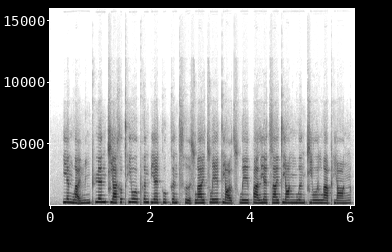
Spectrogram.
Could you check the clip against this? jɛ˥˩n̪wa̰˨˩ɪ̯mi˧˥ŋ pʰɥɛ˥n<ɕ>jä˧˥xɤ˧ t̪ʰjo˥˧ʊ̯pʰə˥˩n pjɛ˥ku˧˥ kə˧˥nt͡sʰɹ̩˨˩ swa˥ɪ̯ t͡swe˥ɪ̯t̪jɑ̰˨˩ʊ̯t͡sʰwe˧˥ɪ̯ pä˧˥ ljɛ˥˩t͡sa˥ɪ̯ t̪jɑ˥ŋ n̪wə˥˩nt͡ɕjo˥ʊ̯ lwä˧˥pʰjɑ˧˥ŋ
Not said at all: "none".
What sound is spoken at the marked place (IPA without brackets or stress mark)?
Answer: t͡ɕ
